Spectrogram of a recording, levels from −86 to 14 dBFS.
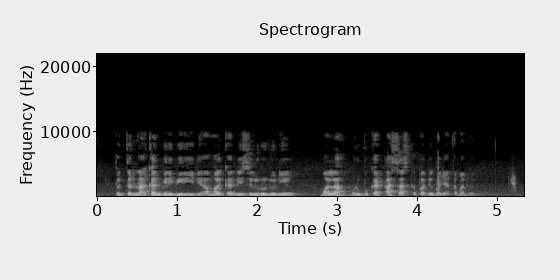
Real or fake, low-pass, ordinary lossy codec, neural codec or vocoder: real; 9.9 kHz; AAC, 64 kbps; none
